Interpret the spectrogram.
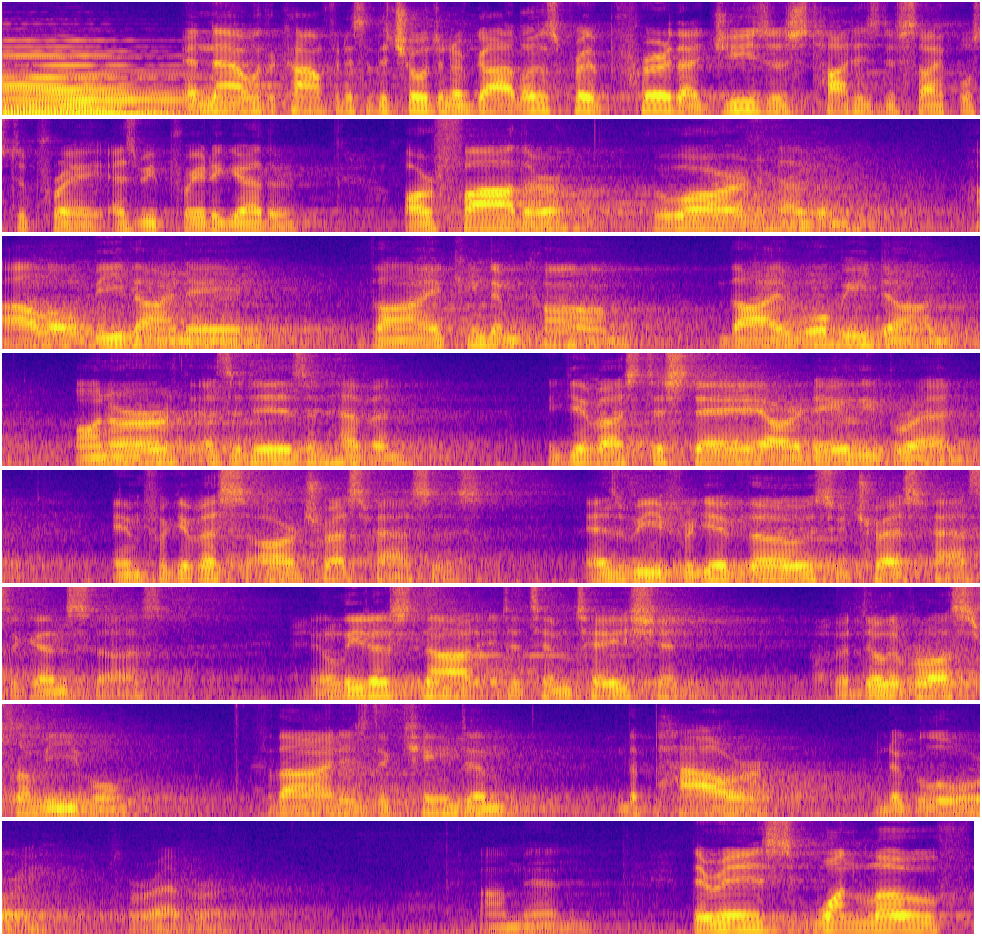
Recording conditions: large echoing room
